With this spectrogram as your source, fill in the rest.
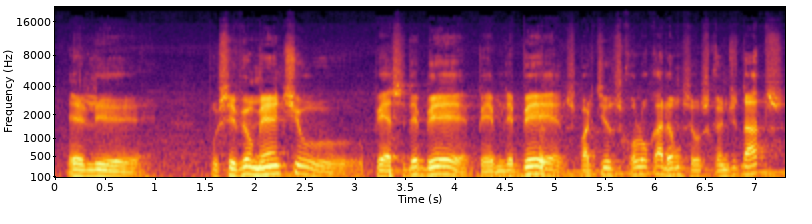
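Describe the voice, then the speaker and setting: Speaking at a very slow pace with vocal fry, a man of medium pitch shows ordinary pitch variation. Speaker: lawyer and radio commentator. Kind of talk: radio commentary.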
